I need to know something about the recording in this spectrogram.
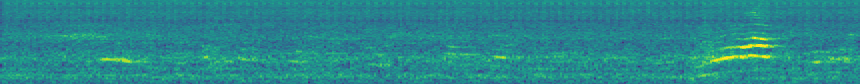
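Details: A cat meows after spotting a small flying insect on the ceiling: one short, rising then falling meow near the end, otherwise steady quiet background hiss.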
